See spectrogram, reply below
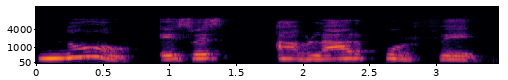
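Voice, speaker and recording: A woman's voice: medium pitch, expressive, very slow. A woman preaching a sermon with personal testimony. She speaks earnestly, builds her points by repeating phrases and turns to her listeners with direct asides.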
